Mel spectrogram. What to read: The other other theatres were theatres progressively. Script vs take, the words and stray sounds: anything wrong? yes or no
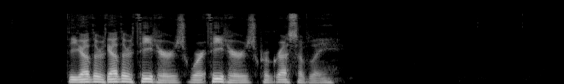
no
